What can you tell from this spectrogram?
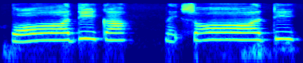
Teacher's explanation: that was a nice thick sad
